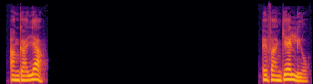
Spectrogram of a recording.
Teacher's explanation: In γγ and γκ, we pronounce the first γ as the letter ν and the combination separately.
